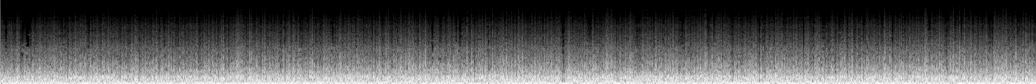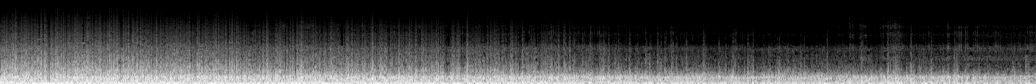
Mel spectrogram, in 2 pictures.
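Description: A 1930 MR Type LM vintage car running on a hill climb, its engine noise heard loudly from a bonnet-mounted camera and mixed with wind buffeting the microphone. The sound is steady at first and dies down gradually over the last several seconds.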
